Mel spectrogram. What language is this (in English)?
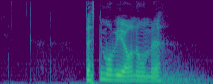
Norwegian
